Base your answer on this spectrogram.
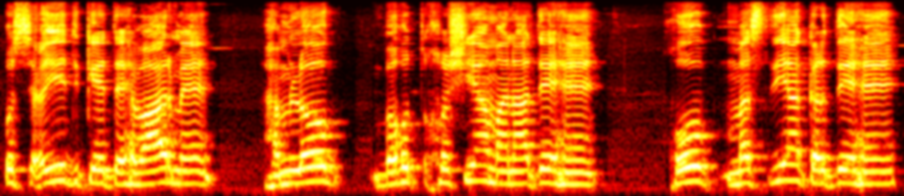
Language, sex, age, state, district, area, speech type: Urdu, male, 18-30, Bihar, Purnia, rural, spontaneous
